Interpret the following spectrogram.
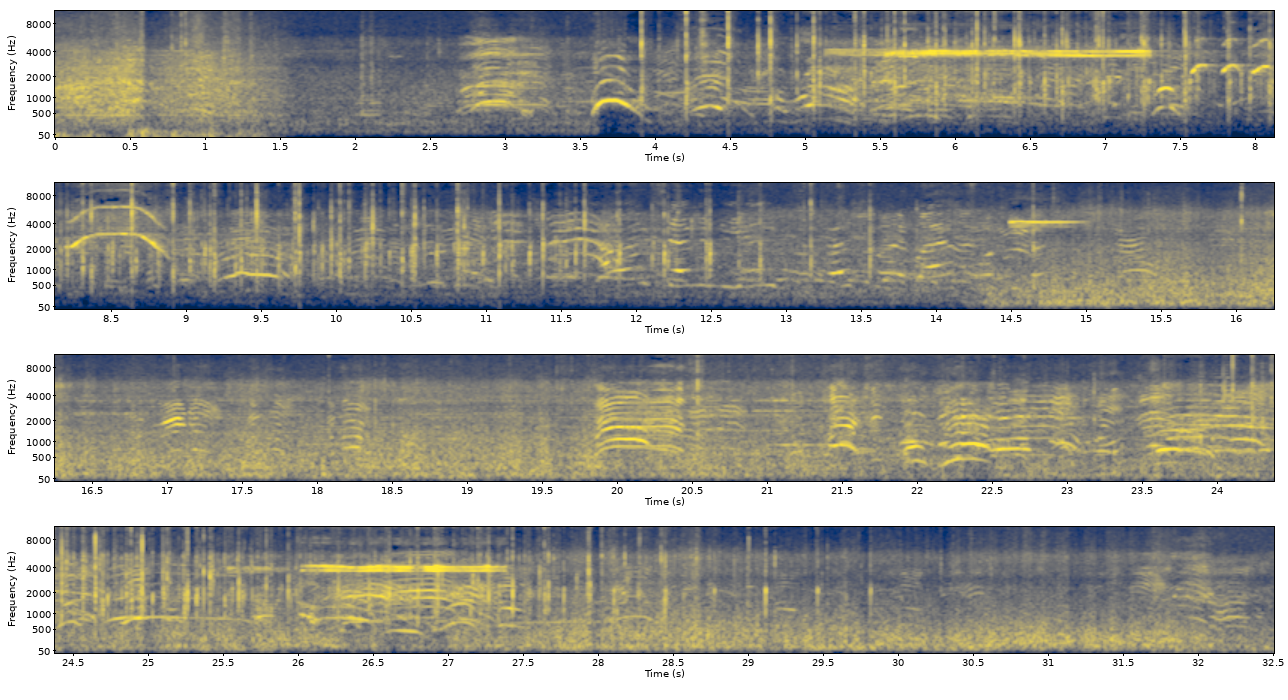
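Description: Spectators and players shouting and calling out across a football field, with a referee's trilled whistle blast about five seconds in and another near the end. From about halfway, wind buffets the microphone under the voices.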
